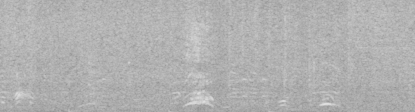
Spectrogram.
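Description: Whitewater river rapids rushing loudly and steadily, with several short shouts or yelps from people riding inner tubes through them, the loudest about two seconds in.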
